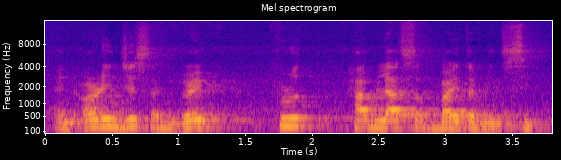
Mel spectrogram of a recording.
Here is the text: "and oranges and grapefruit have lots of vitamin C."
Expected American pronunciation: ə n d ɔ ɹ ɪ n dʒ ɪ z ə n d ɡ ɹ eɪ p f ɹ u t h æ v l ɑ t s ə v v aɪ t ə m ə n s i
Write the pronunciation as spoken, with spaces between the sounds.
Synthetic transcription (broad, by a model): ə n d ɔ ɹ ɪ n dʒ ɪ s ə n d ɡ ɹ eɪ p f ɹ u t h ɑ b l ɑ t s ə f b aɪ t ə m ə n s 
